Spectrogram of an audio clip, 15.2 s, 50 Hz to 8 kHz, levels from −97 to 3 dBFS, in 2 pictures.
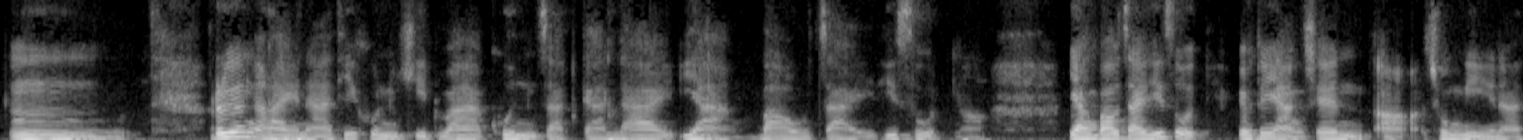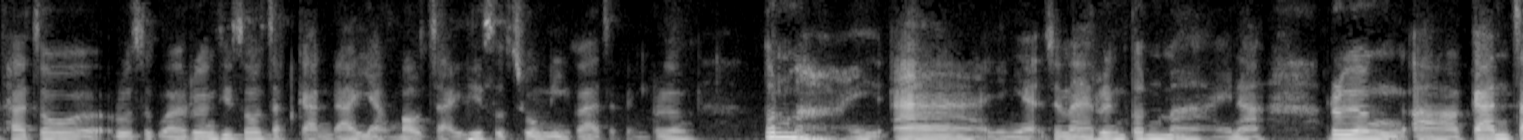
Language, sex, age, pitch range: Thai, female, 20-39, 150-185 Hz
